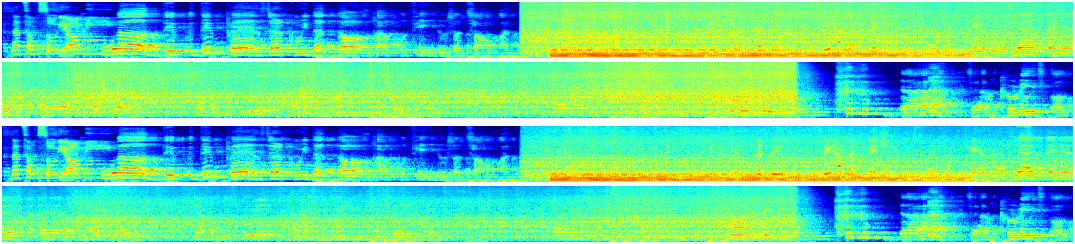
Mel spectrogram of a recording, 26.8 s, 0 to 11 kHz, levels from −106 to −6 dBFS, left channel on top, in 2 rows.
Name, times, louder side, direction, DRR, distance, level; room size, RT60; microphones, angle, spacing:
voice 1, 0.1-1.5 9.4-9.9 10.2-12.6 13.0-13.3 20.3-21.3 22.4-24.3 25.0-25.1, right 1 dB, 50° right, 3 dB, 4.9 m, -37 dB
voice 2, 1.2-8.4 9.0-9.4 12.6-15.1 15.7-18.9 24.6-26.7, equal, 10° right, 1 dB, 6.6 m, -37 dB
sound 1, 6.5-23.3, left 7 dB, 50° left, 1.4 m, -35 dB
sound 2, 6.8-12.1, equal, 25° right, 0.8 m, -27 dB
28.5 x 22.5 x 6.5 m, 0.97 s
head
